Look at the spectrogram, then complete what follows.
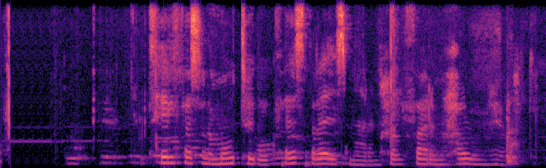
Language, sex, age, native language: Icelandic, female, 12, Icelandic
